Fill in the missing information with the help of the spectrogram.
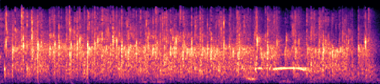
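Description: Steady, dense applause from an audience fills the whole clip at an even loudness, a continuous wash of many hands clapping that tapers off right at the end.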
